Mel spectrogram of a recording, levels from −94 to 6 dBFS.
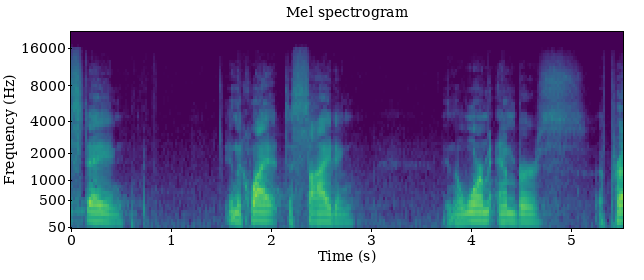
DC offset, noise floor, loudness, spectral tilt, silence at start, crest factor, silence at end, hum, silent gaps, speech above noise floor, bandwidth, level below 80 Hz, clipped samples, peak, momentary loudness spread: under 0.1%; -64 dBFS; -24 LUFS; -6.5 dB/octave; 0 s; 20 dB; 0 s; none; none; 41 dB; 15 kHz; -64 dBFS; under 0.1%; -4 dBFS; 23 LU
